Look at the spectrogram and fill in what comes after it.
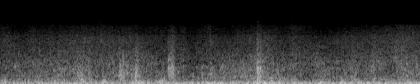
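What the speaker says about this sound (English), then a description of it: "here comes the wake of the ship and the wind shadow" While windsurfing across the English Channel, a ship's wake and strong wind meet the board, giving a constant roar of gusting wind over the microphone and rushing, splashing water.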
